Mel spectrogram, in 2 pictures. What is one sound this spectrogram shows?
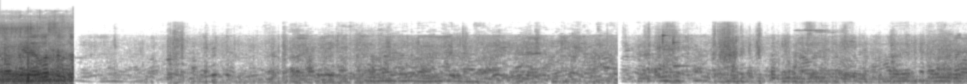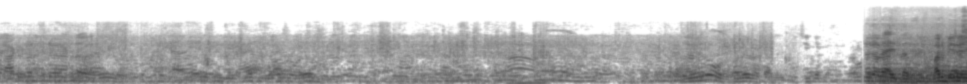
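A crowd of men talks and murmurs outdoors.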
